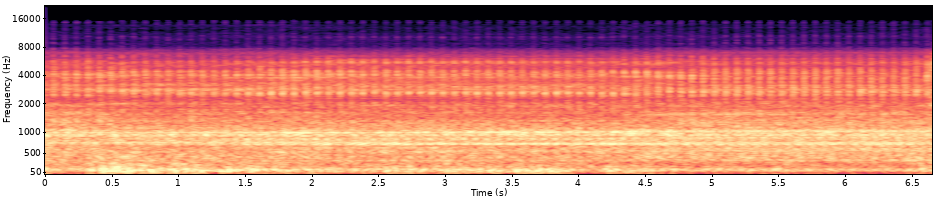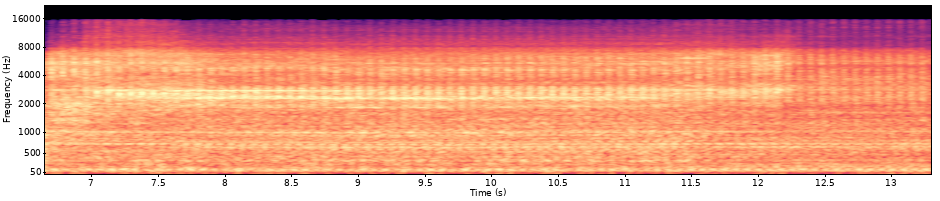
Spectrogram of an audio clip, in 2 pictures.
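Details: Range Rover II, cold engine: a faint, fairly regular tapping of about three per second under the hum, with a hiss joining halfway through; knocking when cold, source unknown.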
